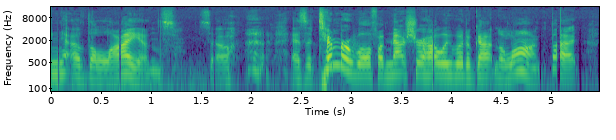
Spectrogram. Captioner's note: laugh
